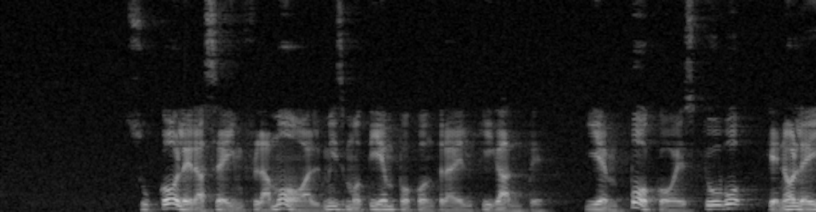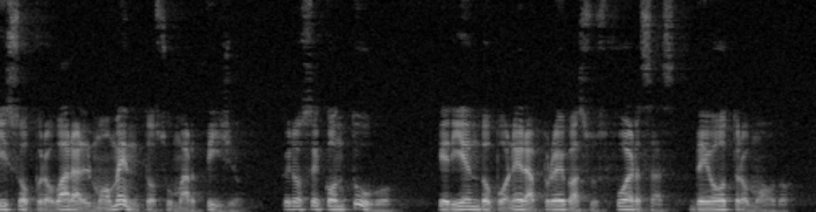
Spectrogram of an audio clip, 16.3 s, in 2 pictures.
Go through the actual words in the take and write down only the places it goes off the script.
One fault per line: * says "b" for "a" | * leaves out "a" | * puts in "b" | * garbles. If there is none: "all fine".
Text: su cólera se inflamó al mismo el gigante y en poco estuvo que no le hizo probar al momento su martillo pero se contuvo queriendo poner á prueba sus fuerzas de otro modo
* puts in "tiempo contra"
